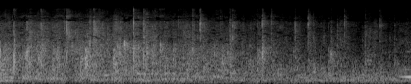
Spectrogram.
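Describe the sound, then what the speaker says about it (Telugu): An audience claps to welcome a family forward at a Good Friday gathering, a dense, steady wash of applause from many hands at moderate loudness, with no speech. "చప్పట్లతోటి ముందుకు ఆహ్వానిస్తాం."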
